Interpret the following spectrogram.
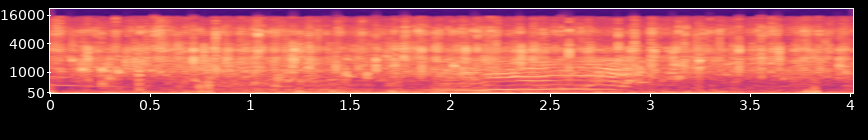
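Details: Humpback whale song recorded underwater at Kaanapali Bay, whales estimated under 500 m away: a low, drawn-out moan rising slightly over steady hiss, with crackling from fish eating coral.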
